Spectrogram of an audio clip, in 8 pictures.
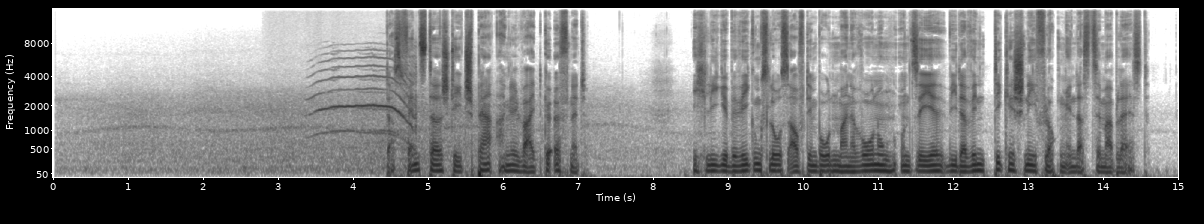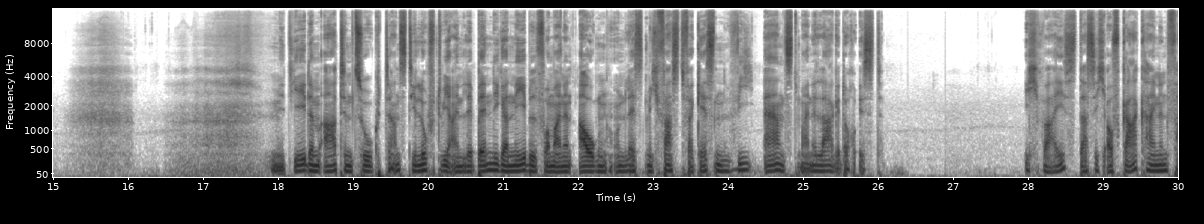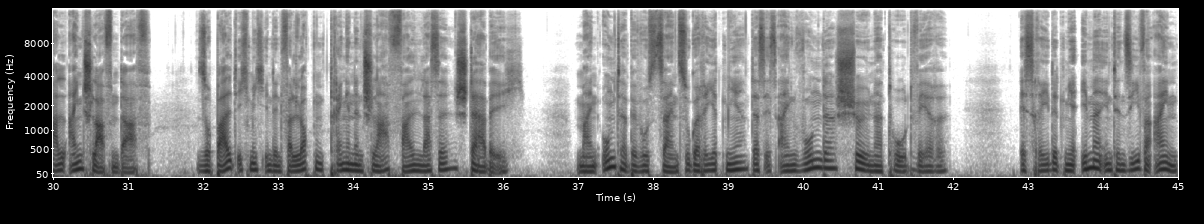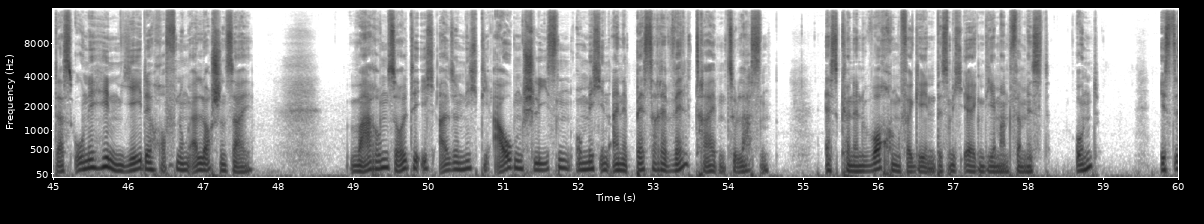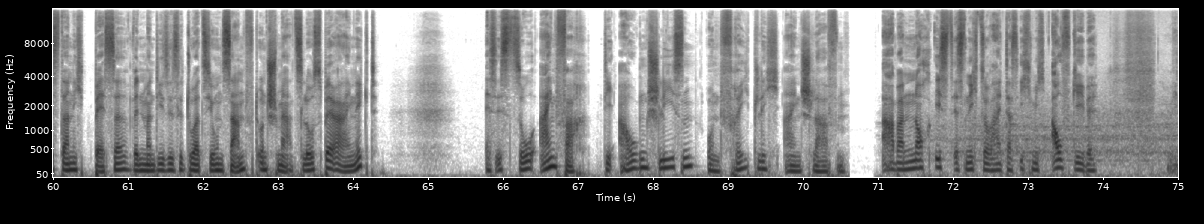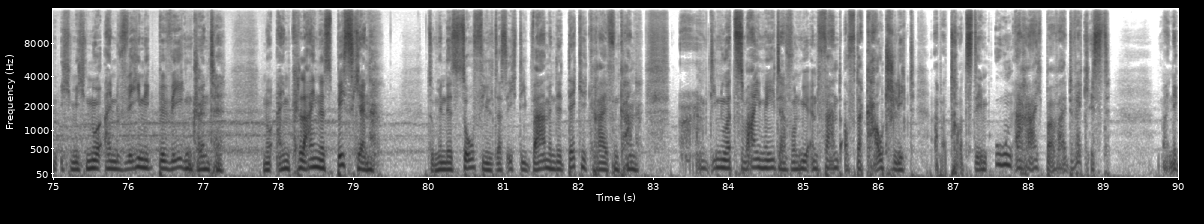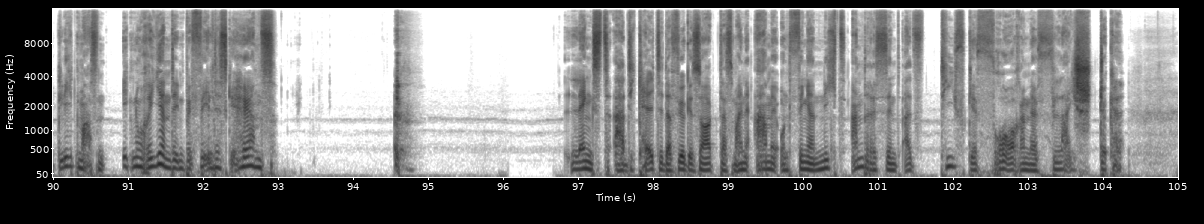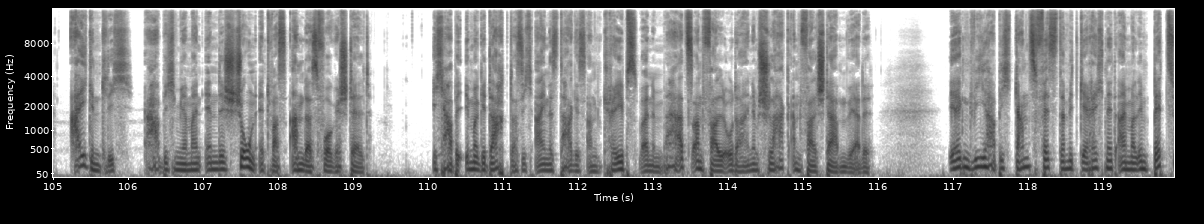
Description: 20. Hörspiel
hoerspiel_americanLifestyle_teil1.mp3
